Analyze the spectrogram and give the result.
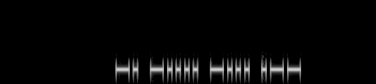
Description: Morse code, heard as a keyed tone, about 28 wpm, 700 Hz. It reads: N6BW
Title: USA Call Signs - 4 Characters - 3x Character Spacing - 28wpm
